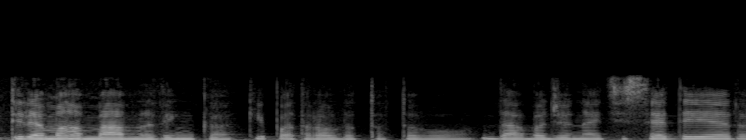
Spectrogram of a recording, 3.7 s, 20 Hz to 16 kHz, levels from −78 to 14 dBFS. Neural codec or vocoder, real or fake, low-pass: codec, 16 kHz, 0.4 kbps, LongCat-Audio-Codec; fake; 7.2 kHz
